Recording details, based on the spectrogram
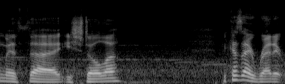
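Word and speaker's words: Y'shtola: what's wrong with uh ishtola because i read it wrong there's nothing wrong with her name i read it wrong i i thought it was yusulta you know i thought it was ishota and that it's just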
